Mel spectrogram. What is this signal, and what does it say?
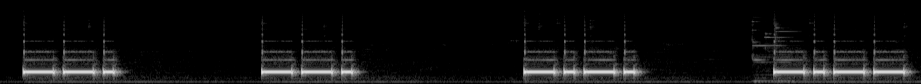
Morse code, heard as a keyed tone, about 12 wpm, 580 Hz. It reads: G G C Y
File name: 1of4-cw-letters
